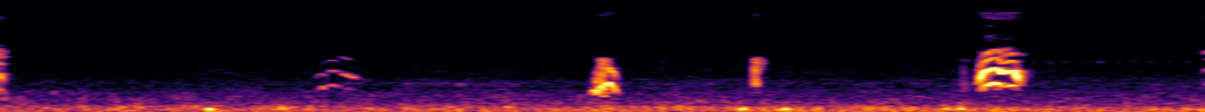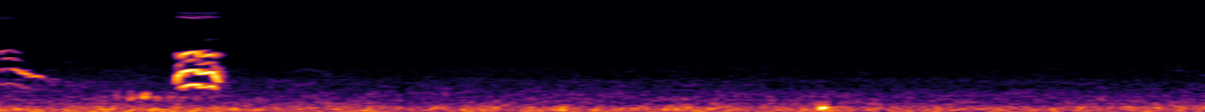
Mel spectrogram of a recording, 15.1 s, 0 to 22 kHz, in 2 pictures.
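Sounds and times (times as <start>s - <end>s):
animal mewing cries: 6.1s - 6.5s, 8.6s - 9.0s.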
